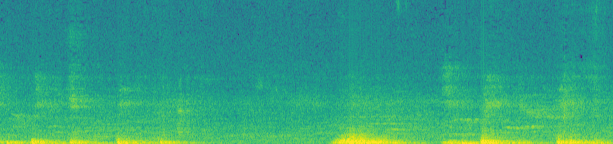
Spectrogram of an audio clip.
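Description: A woman's voice in short broken bursts, muffled and bass-heavy from being right at a handheld microphone, with low thuds of the microphone being handled.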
